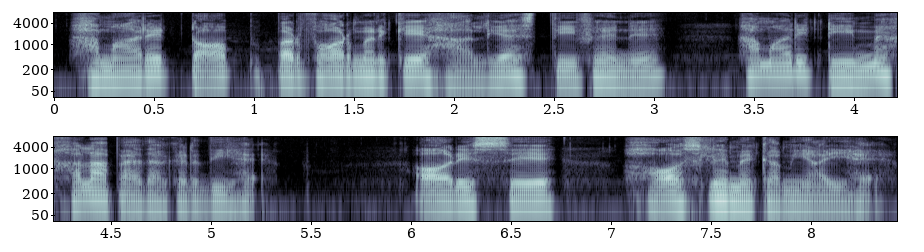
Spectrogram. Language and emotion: Urdu, sad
